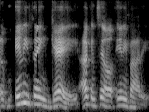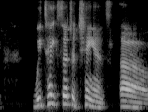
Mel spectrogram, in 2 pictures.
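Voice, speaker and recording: Very slow delivery with very wide pitch swings. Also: man. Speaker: drag performer. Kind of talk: casual interview chat.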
